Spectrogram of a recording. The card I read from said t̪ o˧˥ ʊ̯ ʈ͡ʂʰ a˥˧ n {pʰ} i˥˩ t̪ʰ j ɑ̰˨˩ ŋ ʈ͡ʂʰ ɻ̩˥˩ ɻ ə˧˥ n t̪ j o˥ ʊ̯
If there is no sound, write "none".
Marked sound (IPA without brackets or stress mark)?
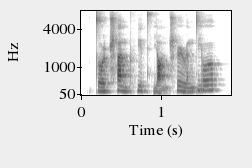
pʰ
